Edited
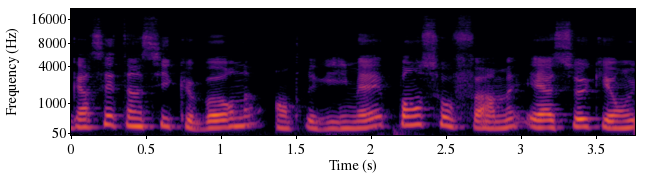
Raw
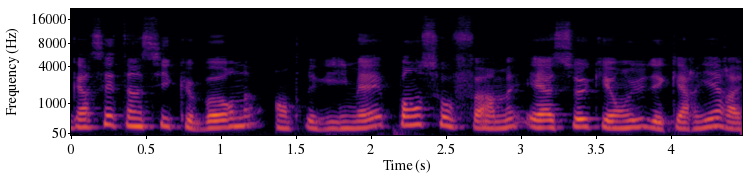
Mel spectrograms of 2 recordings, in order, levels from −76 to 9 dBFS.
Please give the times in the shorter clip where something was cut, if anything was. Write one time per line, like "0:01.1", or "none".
none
